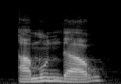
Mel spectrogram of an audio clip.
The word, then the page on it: amondaut: amoundaut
